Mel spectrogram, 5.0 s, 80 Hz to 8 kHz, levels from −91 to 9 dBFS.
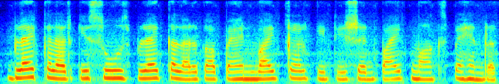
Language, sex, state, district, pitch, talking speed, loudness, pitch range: Hindi, female, Jharkhand, Sahebganj, 210 Hz, 215 wpm, -16 LUFS, 205-225 Hz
